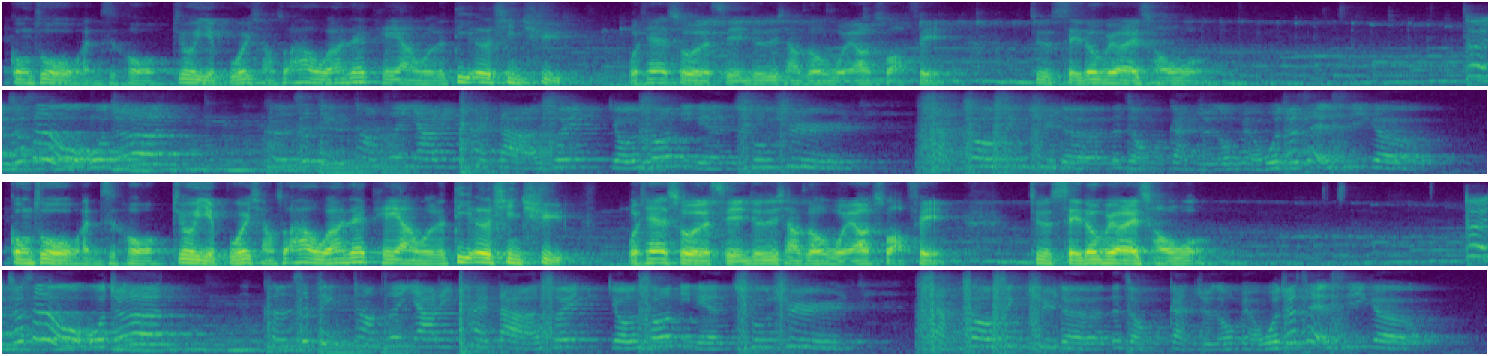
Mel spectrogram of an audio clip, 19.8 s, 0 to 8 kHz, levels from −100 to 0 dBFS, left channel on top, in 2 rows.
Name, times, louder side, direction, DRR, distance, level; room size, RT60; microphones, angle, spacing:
voice 1, 0.0-3.8 4.2-6.3 6.9-8.0, right 6 dB, 85° right, 0.5 m, -21 dB
sound 1, 3.2-12.6, left 1 dB, 50° left, 1.9 m, -44 dB
voice 2, 4.6-5.4 9.8-11.0 11.6-15.5 16.0-19.3, right 2 dB, 60° right, 1.8 m, -35 dB
17.5 x 7.8 x 6.3 m
head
